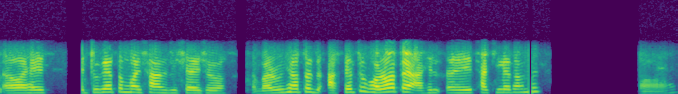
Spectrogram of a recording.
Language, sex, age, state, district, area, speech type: Assamese, female, 60+, Assam, Udalguri, rural, conversation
